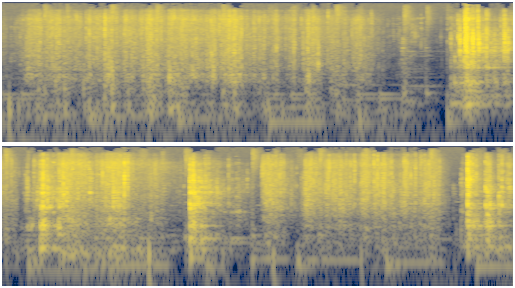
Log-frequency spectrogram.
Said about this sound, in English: And then, of course, we've got half a cup of ice as well to just go into the blender. Basically, we just take all those ingredients and we just chuck them into the blender, and then we'll blend until it's nice and smooth.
